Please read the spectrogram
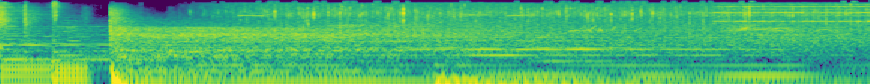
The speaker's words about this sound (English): A spring rain was falling when Jim Tucker got a phone call about his neighbor, Peter Ivers.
